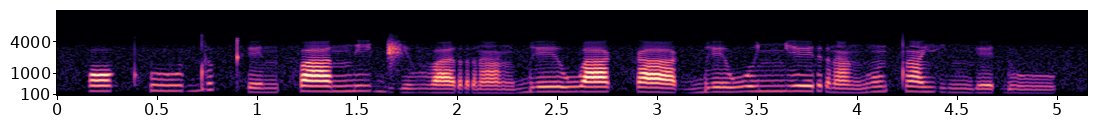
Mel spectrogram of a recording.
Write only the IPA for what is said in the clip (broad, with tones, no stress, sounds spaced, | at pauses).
ɔ˦ kʰ uː˦ d ʊ˦ kʰ e˨ n f aː˦ n i˦ d͡ʒ ɪ˨ v a˨ r ã˨ ɡ͡b eː˦ w a˦ k aː˦˨ ɡ͡b e˦ w ʊ˦ ɲ eː˦ r ã˨ ɡʷ ũ˦ t ã˦ j i˨ ŋ e˨ ɗ uː˨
